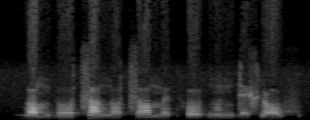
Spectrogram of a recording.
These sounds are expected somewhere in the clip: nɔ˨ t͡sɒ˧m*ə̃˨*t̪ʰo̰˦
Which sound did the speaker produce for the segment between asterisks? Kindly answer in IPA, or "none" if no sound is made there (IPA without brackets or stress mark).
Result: ə˨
